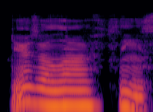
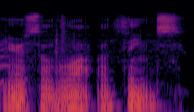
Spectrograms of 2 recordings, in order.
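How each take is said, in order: First: Said in the usual way. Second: Breathy whisper, no voice. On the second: Acted. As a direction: whisper it to yourself. Same line whispered then repeated.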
